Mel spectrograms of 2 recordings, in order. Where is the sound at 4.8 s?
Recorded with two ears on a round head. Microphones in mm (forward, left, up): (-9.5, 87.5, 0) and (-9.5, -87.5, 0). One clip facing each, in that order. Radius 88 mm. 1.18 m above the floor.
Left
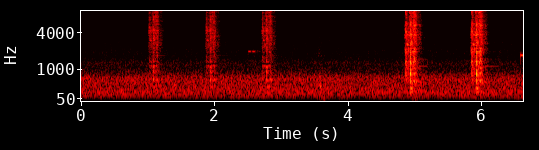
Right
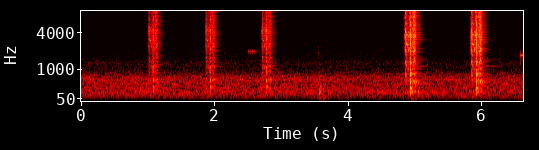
40° right (ahead or behind), 0.9 m.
